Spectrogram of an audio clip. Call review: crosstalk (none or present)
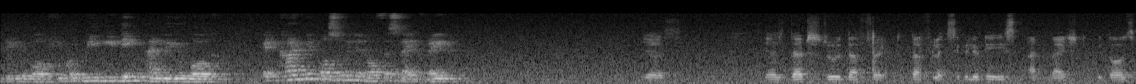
none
